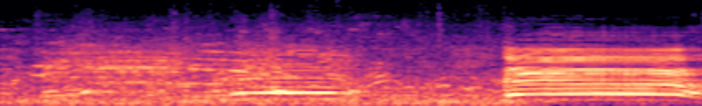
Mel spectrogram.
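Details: A calf at a cattle market in Purwokerto moos continually, two drawn-out, fairly high-pitched moos, the second louder and longer; an adult cow beside it also moos less often.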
